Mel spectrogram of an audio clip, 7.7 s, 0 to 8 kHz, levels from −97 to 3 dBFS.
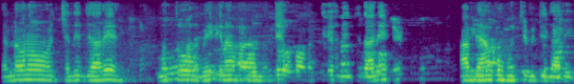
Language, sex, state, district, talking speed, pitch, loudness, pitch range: Kannada, male, Karnataka, Gulbarga, 70 wpm, 160 Hz, -19 LUFS, 150-170 Hz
